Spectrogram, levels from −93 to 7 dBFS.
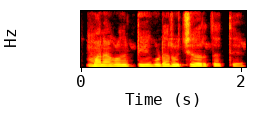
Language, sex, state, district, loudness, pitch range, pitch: Kannada, female, Karnataka, Bellary, -20 LUFS, 180-200 Hz, 190 Hz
